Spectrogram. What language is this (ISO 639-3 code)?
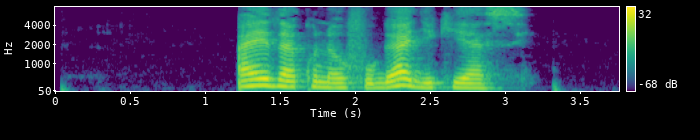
swa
